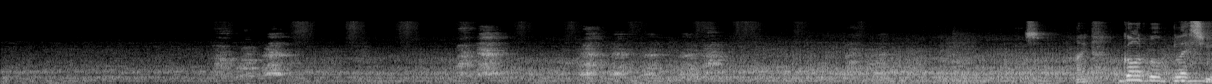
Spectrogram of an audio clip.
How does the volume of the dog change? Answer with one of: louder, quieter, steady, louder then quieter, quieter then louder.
quieter.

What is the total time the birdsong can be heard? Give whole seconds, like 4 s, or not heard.
not heard.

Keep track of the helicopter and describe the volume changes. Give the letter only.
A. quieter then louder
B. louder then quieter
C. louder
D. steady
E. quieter
C.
